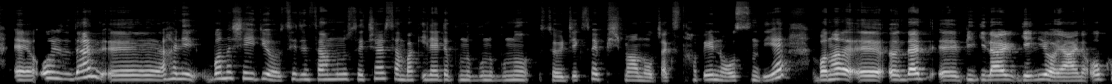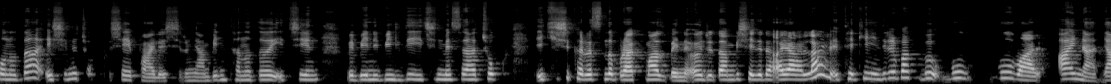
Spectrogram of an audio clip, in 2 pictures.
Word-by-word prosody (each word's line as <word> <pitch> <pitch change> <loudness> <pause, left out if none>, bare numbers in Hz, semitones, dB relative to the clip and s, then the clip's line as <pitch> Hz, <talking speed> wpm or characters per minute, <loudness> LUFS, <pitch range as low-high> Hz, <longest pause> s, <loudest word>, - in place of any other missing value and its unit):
Eee, 205 0 +3
o 280 +2 +3
yüzden, 290 +7 +2
eee, 215 -1 0
hani, 255 -2 -1
bana 275 +3 -1
şey 275 -4 -4
diyor, 230 -7 -1
"Sezin 230 +4 -7
sen 230 0 -2
bunu 240 0 -3
seçersen 240 0 -4
bak 205 0 -4
ileride 215 -1 -3
bunu, 205 -2 -8
bunu, 200 -1 -8
bunu 205 0 -5
söyleyeceksin 195 +4 -5
ve 240 - -2
pişman 195 -6 -5
olacaksın, 165 -2 -6
haberin 215 +1 -2
olsun." 185 +2 -5
diye 410 +7 +2 0.3
bana, 235 +4 +6
eee, 200 -1 +6
önden, 240 +3 +6
eee, 195 -1 +1
bilgiler 215 0 +4
geliyor, 205 -1 +2
yani. 175 0 +2
O 225 +3 -1
konuda 240 +5 -1
eşimle 235 +4 -3
çok 360 - -18
şey 205 -2 -5
paylaşırım, 160 +1 -6
yani, 170 +1 -7
beni 210 +2 -6
tanıdığı 210 -1 -3
için 215 +3 -3 0.3
ve 210 -1 -2
beni 220 -1 0
bildiği 225 +1 -2
için 230 +1 -5
mesela 230 0 +1
çok - - -2 0.3
2 260 - -3
şık 300 -1 -3
arasında 235 +1 +2
bırakmaz 210 0 +3
beni. 180 -1 +1
Önceden 220 +1 +2
bir 235 - -5
şeyleri 225 0 +2
ayarlar 230 - +5
ve 235 - -1
teke 250 +2 -3
indirir. 260 +5 -1
Bak 310 0 +3
bu, 280 +4 -1
bu, 290 -1 -3 0.3
bu 290 -2 -3
var. 195 -4 +4 0.2
Aynen. 245 -8 +2
220 Hz, 175 wpm, -22 LUFS, 205-245 Hz, 0.3 s, bana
